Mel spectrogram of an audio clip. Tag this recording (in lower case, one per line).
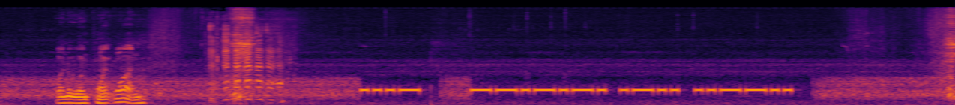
sheep
speech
